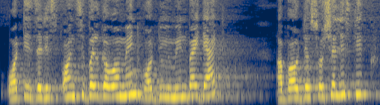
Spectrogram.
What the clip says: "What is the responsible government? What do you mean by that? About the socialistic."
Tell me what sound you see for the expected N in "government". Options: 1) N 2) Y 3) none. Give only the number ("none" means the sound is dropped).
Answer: 1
